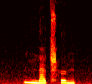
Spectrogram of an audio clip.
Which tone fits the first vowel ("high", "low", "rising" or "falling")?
falling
